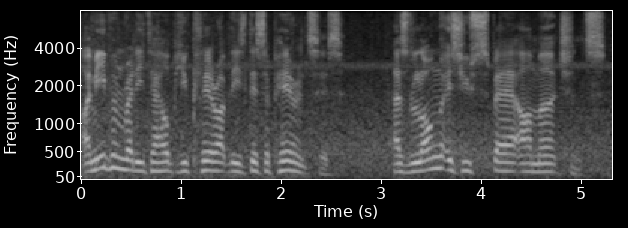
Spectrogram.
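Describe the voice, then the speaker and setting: A man playing a calm, courteous noble envoy in a video game, speaking in a measured, formal, conciliatory way. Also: fairly high pitch, slight background noise, lightly acted. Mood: reasoning, concerned. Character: calm diplomatic male legate, courteous young noble envoy. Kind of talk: scripted video game cutscene dialogue.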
